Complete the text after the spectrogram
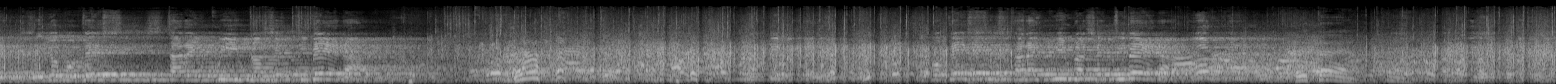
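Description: An elderly man sings through a microphone.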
